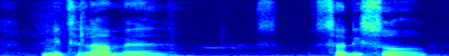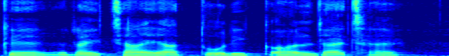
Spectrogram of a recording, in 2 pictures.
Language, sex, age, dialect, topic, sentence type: Maithili, male, 18-24, Bajjika, agriculture, statement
